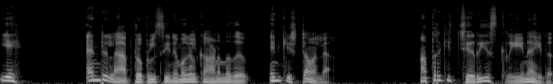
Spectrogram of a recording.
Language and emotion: Malayalam, disgusted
